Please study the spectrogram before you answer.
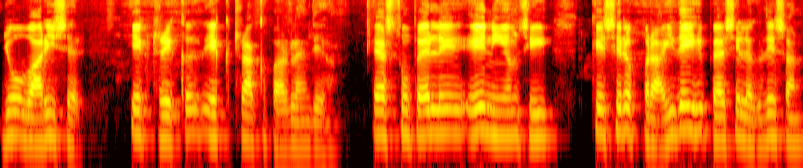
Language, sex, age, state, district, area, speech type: Punjabi, male, 60+, Punjab, Fazilka, rural, spontaneous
